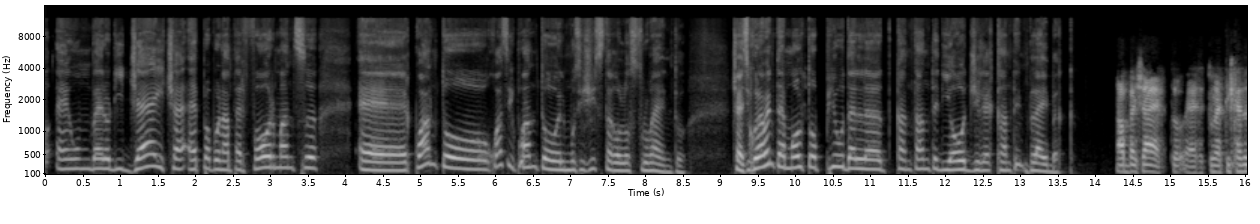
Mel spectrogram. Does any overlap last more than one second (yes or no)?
no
